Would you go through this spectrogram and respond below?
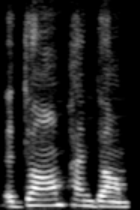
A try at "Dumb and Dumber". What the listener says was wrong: it's Dumb and Dumber. You don't pronounce the P. Yes, Dumb and Dumber.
